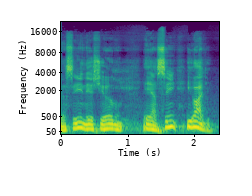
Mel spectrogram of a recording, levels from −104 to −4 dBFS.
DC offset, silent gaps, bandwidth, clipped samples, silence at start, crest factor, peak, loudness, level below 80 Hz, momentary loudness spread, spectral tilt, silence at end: under 0.1%; none; 18 kHz; under 0.1%; 0 s; 10 dB; -2 dBFS; -13 LUFS; -34 dBFS; 4 LU; -6 dB/octave; 0.1 s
